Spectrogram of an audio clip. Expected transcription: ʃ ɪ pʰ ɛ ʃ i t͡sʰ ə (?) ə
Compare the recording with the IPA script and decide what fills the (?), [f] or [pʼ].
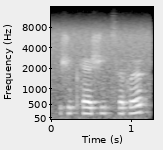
f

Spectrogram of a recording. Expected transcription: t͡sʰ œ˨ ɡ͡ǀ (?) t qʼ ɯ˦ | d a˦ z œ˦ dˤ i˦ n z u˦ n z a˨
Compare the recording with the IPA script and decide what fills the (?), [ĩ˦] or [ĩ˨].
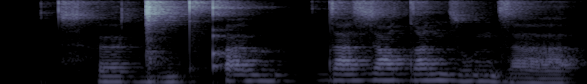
ĩ˨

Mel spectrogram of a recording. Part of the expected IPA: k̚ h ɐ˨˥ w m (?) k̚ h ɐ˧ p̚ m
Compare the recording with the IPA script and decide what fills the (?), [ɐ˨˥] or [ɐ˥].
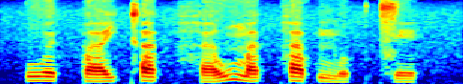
ɐ˨˥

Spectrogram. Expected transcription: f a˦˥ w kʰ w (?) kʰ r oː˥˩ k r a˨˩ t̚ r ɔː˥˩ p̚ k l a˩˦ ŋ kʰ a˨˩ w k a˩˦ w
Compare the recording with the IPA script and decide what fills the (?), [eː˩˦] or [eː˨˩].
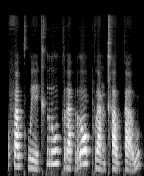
eː˩˦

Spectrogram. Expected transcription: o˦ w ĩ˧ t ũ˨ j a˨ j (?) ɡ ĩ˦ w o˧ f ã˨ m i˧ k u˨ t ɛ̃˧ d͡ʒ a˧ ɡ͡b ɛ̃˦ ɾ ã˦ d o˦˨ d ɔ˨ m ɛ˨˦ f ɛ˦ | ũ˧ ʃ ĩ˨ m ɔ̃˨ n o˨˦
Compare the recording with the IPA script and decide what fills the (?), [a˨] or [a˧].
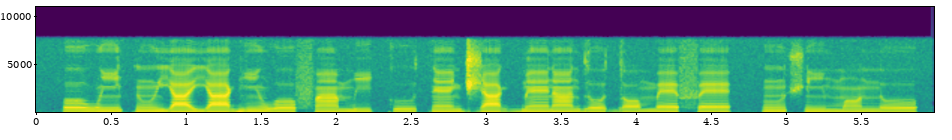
a˧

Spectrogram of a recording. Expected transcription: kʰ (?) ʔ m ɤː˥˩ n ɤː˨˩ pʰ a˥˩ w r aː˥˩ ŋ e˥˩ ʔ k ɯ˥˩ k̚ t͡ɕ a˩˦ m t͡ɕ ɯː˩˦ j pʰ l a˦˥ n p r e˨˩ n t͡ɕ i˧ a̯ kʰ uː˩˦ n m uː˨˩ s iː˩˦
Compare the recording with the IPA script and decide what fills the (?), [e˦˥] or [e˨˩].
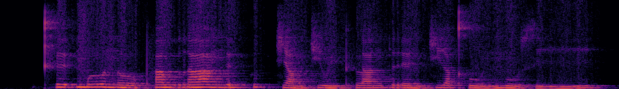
e˦˥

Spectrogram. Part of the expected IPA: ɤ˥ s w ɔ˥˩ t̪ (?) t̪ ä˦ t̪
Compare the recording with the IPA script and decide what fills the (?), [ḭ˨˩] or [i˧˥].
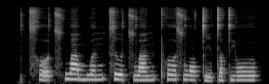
ḭ˨˩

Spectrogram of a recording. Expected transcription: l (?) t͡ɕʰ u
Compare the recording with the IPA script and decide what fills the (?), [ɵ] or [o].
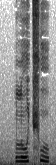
o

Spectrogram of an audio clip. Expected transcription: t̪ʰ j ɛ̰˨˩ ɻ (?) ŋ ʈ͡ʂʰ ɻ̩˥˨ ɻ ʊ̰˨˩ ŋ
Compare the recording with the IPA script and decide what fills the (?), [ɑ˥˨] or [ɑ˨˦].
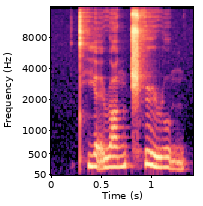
ɑ˨˦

